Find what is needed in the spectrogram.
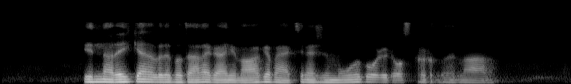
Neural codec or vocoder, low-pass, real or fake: codec, 24 kHz, 0.9 kbps, WavTokenizer, large speech release; 7.2 kHz; fake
